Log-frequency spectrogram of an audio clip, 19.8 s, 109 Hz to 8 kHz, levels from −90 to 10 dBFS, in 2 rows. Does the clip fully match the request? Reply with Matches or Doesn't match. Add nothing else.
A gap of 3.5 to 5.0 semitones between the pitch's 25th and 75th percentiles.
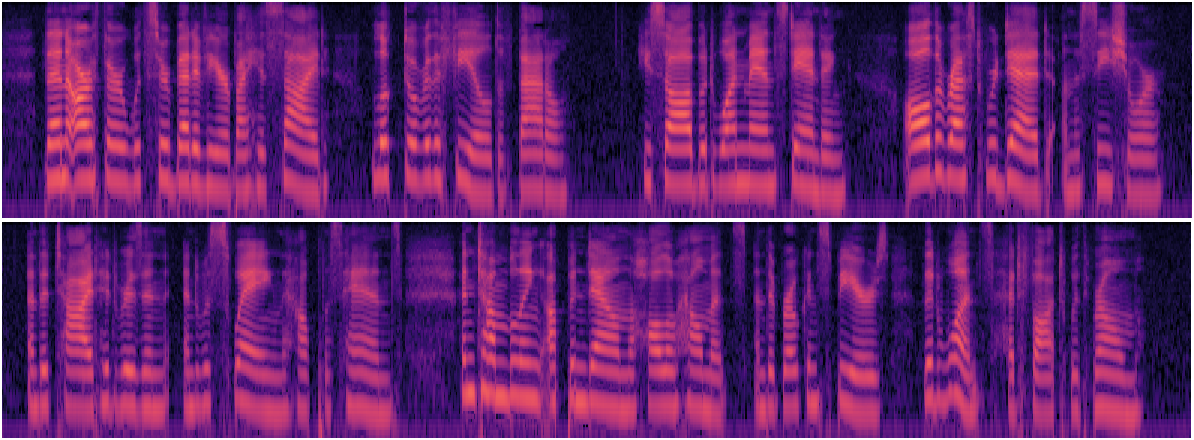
Doesn't match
